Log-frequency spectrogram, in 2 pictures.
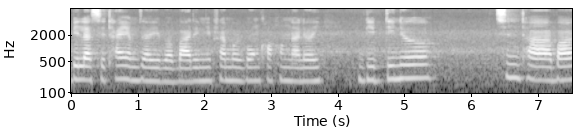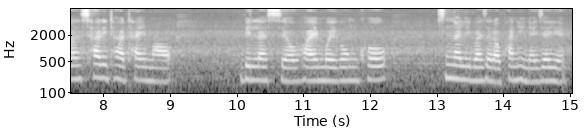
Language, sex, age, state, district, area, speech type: Bodo, female, 18-30, Assam, Kokrajhar, rural, spontaneous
